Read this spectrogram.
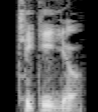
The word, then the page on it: chiquillo: espagnol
